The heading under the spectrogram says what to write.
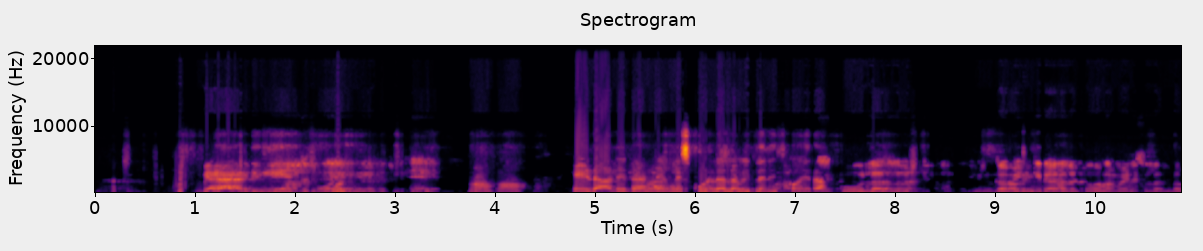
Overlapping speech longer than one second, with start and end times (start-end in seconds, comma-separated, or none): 1.2-3.0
